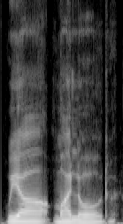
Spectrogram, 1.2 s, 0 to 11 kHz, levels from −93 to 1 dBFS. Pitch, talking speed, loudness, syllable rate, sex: 140 Hz, 195 wpm, -14 LUFS, 5.3 syllables/s, male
